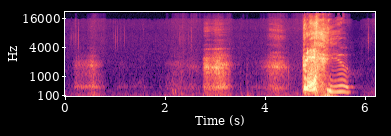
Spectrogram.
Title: Rapid uncontrollable sneezes (f)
